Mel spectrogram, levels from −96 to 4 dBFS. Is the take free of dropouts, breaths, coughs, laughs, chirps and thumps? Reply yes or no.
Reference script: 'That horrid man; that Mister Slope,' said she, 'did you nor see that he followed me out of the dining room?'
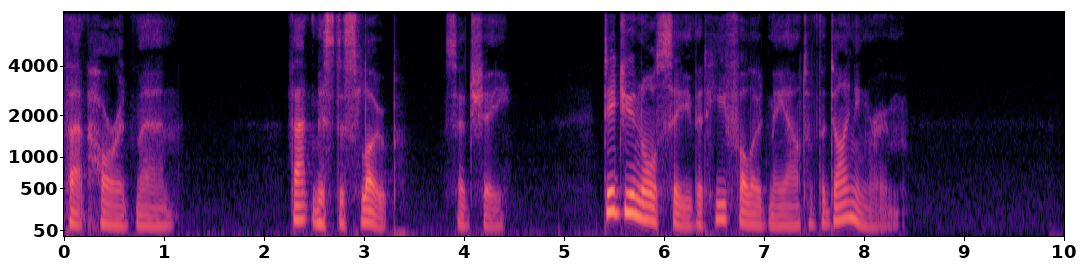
yes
